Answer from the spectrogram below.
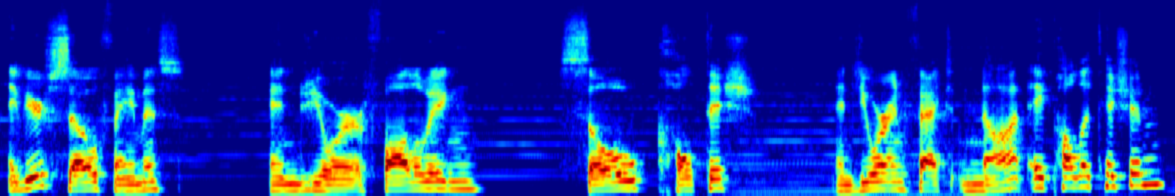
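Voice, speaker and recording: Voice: medium pitch, takes it slowly, faint music behind. A streamer chatting casually and live, rambling and opinionated, swearing freely and complaining with playful exaggeration. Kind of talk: casual livestream chat.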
